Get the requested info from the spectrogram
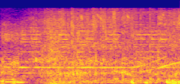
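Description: Radio-controlled monster truck running on dirt: a steady motor whine over a rush of noise, the whine climbing in pitch near the end.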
